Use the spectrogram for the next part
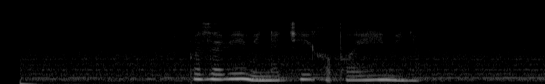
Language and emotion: Russian, sad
